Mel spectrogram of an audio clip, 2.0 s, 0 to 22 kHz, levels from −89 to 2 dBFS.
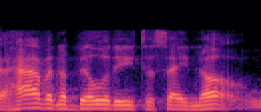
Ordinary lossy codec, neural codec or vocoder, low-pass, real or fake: AAC, 48 kbps; none; 7.2 kHz; real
